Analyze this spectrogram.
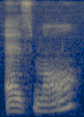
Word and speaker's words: asthma: asthma에서 th가 묵음이에요. 발음이 안 나요. This is actually a time when asthma, flare-ups, and hospitalization tend to significantly increase and especially in our children.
